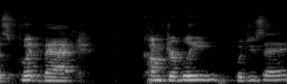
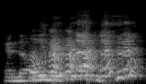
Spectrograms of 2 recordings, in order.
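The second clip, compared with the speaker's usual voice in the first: cracking up mid-phrase, higher and louder; laughing through words; 4 semitones higher, 8 dB louder, slower than usual. Real, not acted. Game master losing it while recounting the bartender's crime, laughing. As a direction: break into real laughter while dragging out the words. Breaks up laughing, apologizes, restarts.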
